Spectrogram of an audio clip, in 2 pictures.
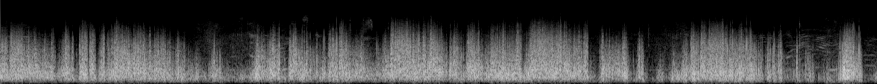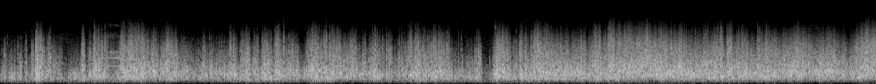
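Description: Wind blows hard outdoors, rumbling steadily.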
